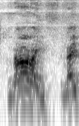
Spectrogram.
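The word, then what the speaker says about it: knife: you wanted to know মানে তুমি জানতে চেয়েছিলে তাহলে নোর উচ্চারণ এখানে কে এর উচ্চারণ হয়নি নো মানে জানা নাইফ নাইফ মানে কি বল ছুরি ন্যাপ মানে হল হাতুড়ি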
